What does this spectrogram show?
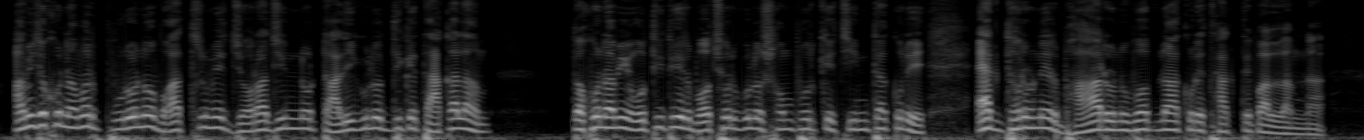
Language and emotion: Bengali, sad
